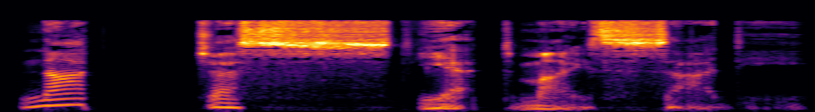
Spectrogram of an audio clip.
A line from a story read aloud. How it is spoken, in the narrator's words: she said in a whisper that was almost a purr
